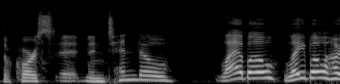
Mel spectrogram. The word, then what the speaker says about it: Labo: course Nintendo lab Oh labo how you guys pronouncing lava lab oh lab we're saying lab Oh experimental this is why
